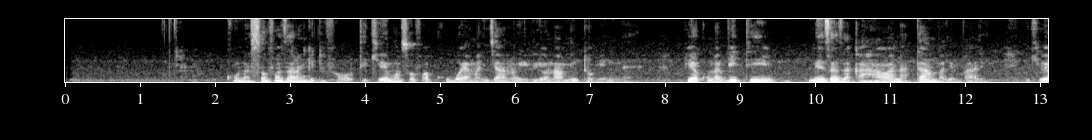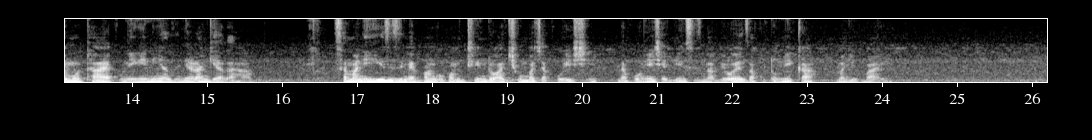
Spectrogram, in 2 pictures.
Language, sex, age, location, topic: Swahili, male, 18-24, Dar es Salaam, finance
